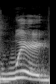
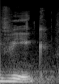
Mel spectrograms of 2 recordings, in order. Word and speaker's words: Wiig: It's Wig, but technically Wig is Norwegian, and it would be Vig, but it's Wig.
